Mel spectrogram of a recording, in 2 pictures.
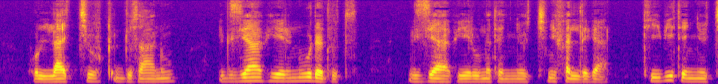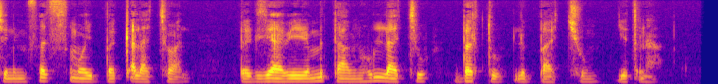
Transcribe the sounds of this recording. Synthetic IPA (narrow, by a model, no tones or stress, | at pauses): hulːat͡ʃːɪhkʼɨd̪ːusanu | ʔɨɡzjaβhe̞ɾɨnwʊd̪əd̪ut̪ | ʔɨɡzijabhe̞ɾhunət̪ʰəɲːo̞t͡ʃːɪnjɪfəlːɨɡal | t̪ʰiβit̪ʰəɲːo̞t͡ʃːɪnɨmfəsʼːɨməwjɪbːəkʼːəlat͡ʃːɛwal | b̥əɨɡzijaβhe̞ɾjɛmːɨt̪ːamnhulːat͡ʃːɪh | bəɾt̪ʰulɨbːat͡ʃːɪwmjɪt̪ʼɨna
